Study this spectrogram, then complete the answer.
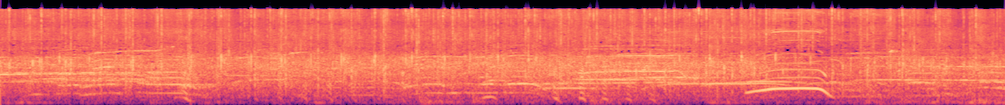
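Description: Men and women in a crowd cheer and whoop loudly.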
